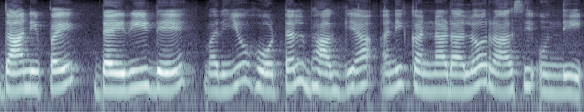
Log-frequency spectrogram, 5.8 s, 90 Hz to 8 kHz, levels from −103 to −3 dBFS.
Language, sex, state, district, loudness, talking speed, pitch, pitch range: Telugu, female, Telangana, Hyderabad, -18 LUFS, 100 wpm, 225 Hz, 210-255 Hz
